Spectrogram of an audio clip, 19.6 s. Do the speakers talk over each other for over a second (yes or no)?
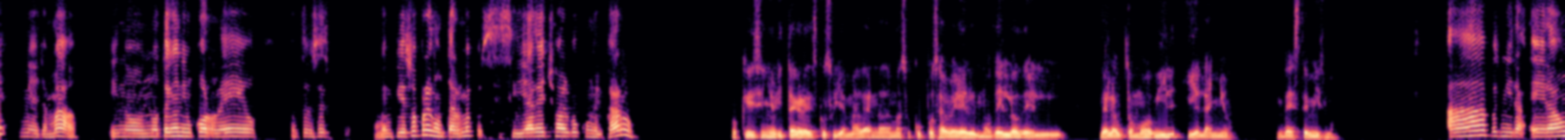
no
